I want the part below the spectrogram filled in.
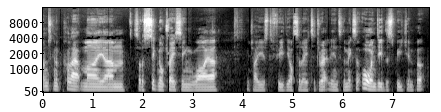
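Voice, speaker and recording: Man thinking aloud at a workbench. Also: medium pitch. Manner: thinking aloud, asking himself tag questions. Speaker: electronics hobbyist presenter. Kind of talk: casual workbench narration to viewers.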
